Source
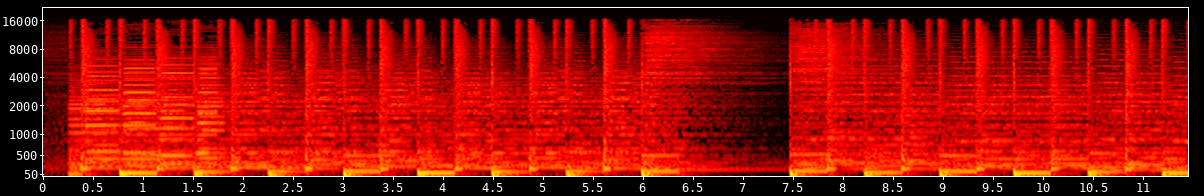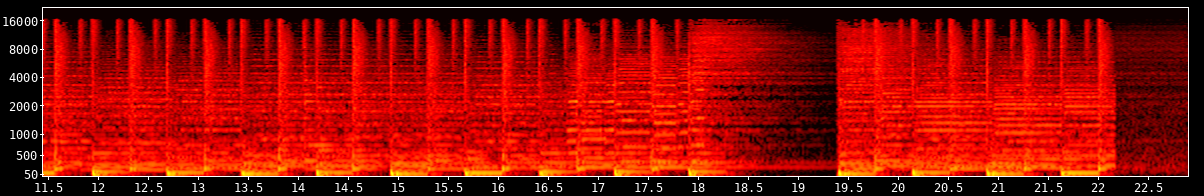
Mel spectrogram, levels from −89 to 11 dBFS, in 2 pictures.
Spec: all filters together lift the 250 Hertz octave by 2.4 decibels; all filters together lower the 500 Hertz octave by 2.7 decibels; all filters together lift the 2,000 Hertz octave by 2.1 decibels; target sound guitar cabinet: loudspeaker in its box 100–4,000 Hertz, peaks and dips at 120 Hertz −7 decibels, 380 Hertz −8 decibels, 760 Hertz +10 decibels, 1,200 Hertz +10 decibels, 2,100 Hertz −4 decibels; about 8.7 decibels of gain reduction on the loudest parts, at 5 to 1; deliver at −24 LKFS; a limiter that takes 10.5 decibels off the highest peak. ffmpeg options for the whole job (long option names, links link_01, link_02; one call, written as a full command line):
ffmpeg -i in.wav -af "equalizer=frequency=250:width_type=o:gain=6,equalizer=frequency=500:width_type=o:gain=-4.5,equalizer=frequency=2000:width_type=o:gain=3.5,acompressor=threshold=-29dB:ratio=5,alimiter=level_in=1dB:limit=-24dB:level=0:latency=1,volume=-1dB,highpass=100,equalizer=frequency=120:width_type=q:width=4:gain=-7,equalizer=frequency=380:width_type=q:width=4:gain=-8,equalizer=frequency=760:width_type=q:width=4:gain=10,equalizer=frequency=1200:width_type=q:width=4:gain=10,equalizer=frequency=2100:width_type=q:width=4:gain=-4,lowpass=frequency=4000:width=0.5412,lowpass=frequency=4000:width=1.3066,volume=12.5dB" out.wav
